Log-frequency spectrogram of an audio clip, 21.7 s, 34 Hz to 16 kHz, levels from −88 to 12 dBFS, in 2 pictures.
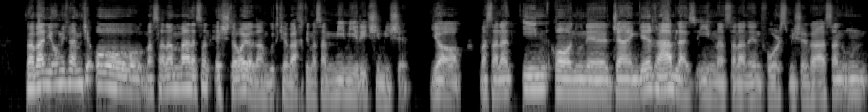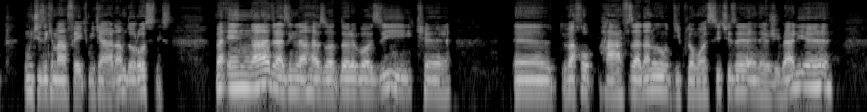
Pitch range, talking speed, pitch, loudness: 95-125 Hz, 160 wpm, 105 Hz, -22 LUFS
